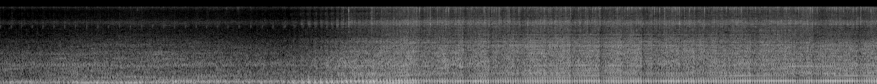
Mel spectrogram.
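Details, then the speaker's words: Honda Supra X 125 new fuel-injected motorcycle: idle is smooth, but at about 3000 rpm a gritty rattle like gravel mixed with sand starts on the left (magneto) side. Cam chain rattle from a slack chain and weak tensioner. "tapi pada saat ketika buka gas sekitar di 3000 RPM itu langsung berbunyi seperti ada kerikil-keril bercampur pasir ya di bagian kiri atau di bagian magnet"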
